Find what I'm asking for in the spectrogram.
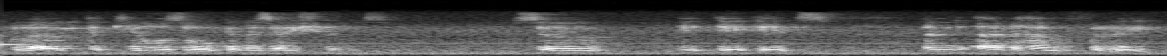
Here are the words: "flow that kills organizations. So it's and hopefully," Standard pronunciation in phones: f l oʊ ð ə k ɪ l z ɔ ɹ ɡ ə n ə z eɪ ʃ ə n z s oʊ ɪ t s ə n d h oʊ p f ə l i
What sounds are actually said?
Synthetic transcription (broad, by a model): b l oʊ ð ə k ɪ l z ɔ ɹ ɡ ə n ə z eɪ ʃ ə n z s oʊ ɪ t s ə n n h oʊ p f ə l i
